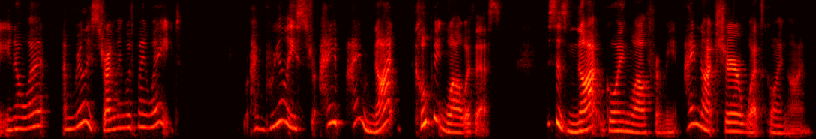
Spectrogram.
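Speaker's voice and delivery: quiet, candid self-talk; honest admission. Acted. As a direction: admit it gently to yourself.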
